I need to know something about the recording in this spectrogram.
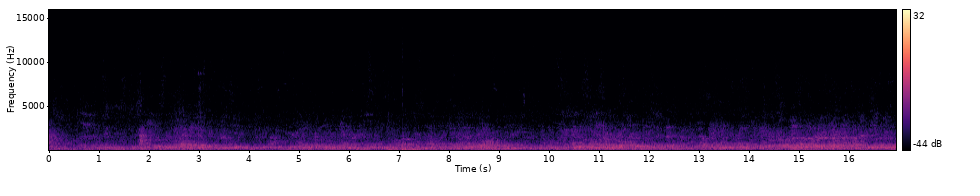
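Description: A crowd murmurs throughout the echoing hall.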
